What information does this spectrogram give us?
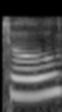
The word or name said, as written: مِه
